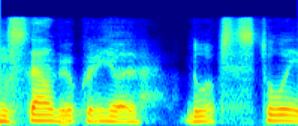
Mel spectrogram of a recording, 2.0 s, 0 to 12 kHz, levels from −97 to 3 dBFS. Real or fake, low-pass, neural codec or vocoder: fake; 7.2 kHz; codec, 16 kHz, 0.5 kbps, FreqCodec, larger model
